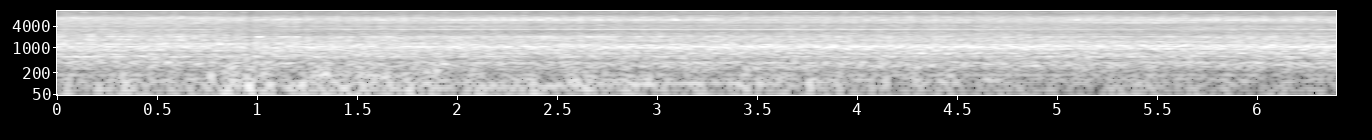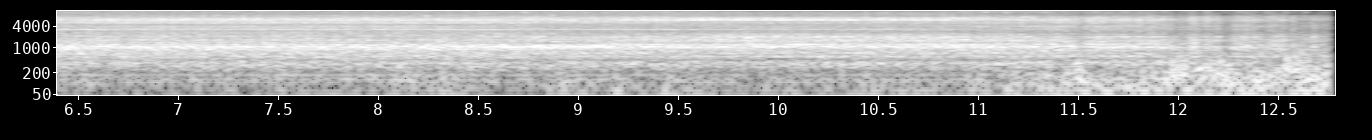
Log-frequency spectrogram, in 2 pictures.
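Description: Mazda RX-8 twin-rotor rotary engine idling steadily, heard up close at the alternator and accessory belt, with steady high-pitched whining tones over the running; this is the engine-bay noise the owner cannot identify. Wind rumble on the microphone comes in near the end.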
